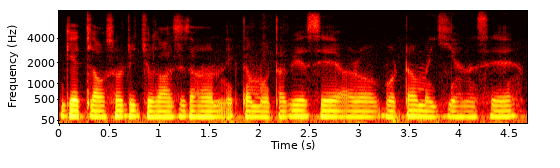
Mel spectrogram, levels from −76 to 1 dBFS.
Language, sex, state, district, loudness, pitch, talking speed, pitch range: Nagamese, male, Nagaland, Dimapur, -18 LUFS, 115 Hz, 190 wpm, 110-115 Hz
